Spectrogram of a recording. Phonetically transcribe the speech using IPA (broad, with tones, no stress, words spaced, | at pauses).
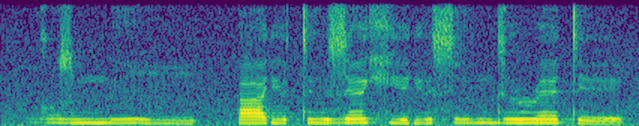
ɡɔ̤˦˨zmːe̤˦ ɦi˨ | a˨ɾʲɘ˨tɨ˨ zɛ˦xʲe˨ɾʲɨ˦se̤˦ ndɘ˦ɹɛ˦te˨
